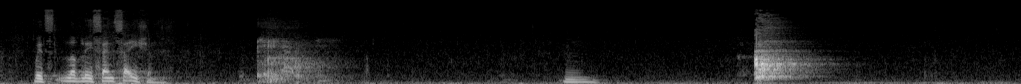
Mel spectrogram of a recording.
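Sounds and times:
speech: 0.4s - 1.8s
person sneezing: 2.6s - 3.5s, 7.4s - 8.4s.

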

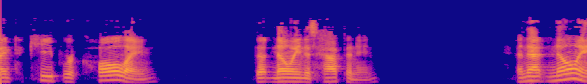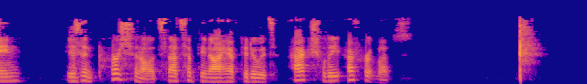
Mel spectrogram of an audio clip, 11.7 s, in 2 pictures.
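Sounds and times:
speech: 0.0s - 1.6s, 2.6s - 3.8s, 5.2s - 10.0s
single hand clap: 11.1s - 11.3s.

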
